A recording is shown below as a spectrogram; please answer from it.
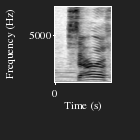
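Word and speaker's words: שרף: and comes from the hebrew word seraph which i'm pronouncing from the hebrew letters you can see right here saraf means serpent or fiery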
